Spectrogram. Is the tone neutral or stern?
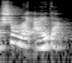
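neutral. It is said in a plain, neutral tone. "say it in a normal accent"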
